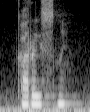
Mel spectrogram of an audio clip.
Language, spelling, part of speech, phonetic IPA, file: Belarusian, карысны, adjective, [kaˈrɨsnɨ], Be-карысны.ogg
- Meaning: 1. useful, helpful, advantageous, beneficial (having a practical or beneficial use) 2. profitable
